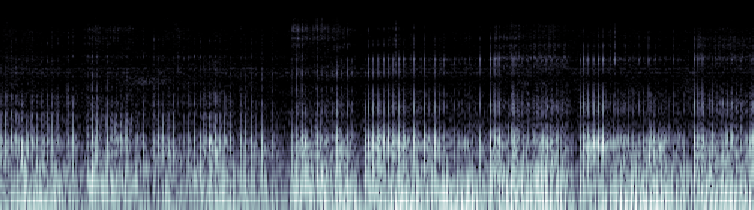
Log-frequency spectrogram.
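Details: Domestic cat in a relaxed state purring softly, deep rumbling vibration in rapid pulses, growing slightly louder after the first couple of seconds, recorded close.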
